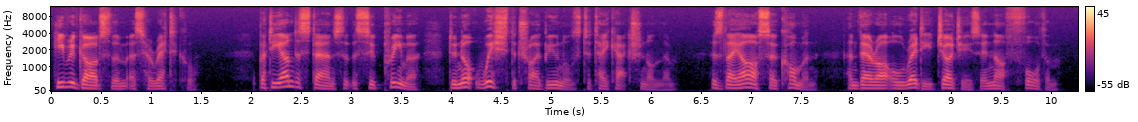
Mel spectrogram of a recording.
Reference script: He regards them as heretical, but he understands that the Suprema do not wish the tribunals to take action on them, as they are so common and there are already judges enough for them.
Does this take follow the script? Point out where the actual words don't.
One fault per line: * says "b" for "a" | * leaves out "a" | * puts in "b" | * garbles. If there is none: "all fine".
all fine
